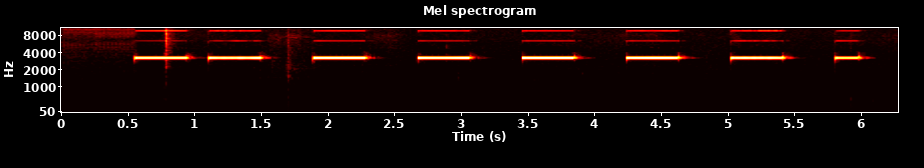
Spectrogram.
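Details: Vinidex HST-S-160 electrofusion welding unit after repair of error 1/error 2 (power supply) faults: eight even high-pitched beeps, about one every 0.7 seconds, over a quiet background; the weld cycle finished normally without an error.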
